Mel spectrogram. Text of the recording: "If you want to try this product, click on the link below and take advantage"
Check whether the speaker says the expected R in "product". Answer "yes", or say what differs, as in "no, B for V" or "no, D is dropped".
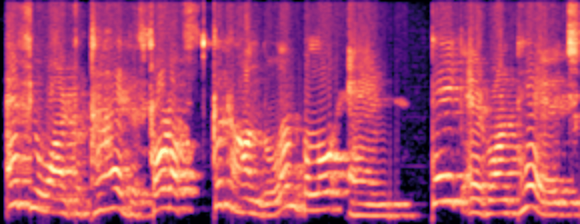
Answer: no, R is dropped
